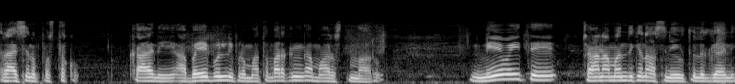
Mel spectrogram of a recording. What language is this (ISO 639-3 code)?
tel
